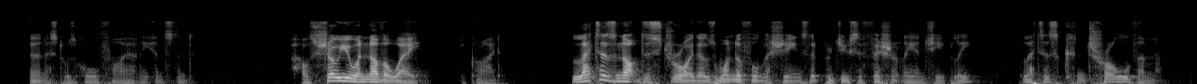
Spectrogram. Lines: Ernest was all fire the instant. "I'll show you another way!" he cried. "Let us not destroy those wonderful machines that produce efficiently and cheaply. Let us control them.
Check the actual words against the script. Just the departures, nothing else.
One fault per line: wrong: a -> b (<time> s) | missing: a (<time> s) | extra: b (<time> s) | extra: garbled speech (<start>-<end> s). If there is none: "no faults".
no faults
